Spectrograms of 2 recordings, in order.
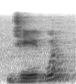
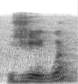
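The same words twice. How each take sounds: The two takes are said the same way.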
